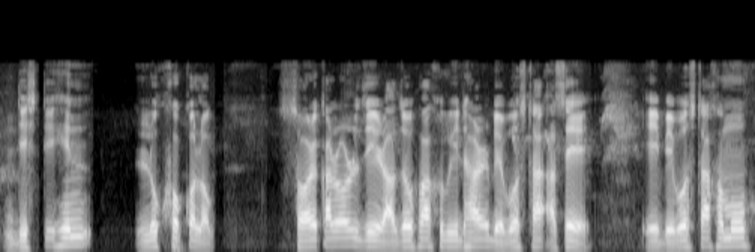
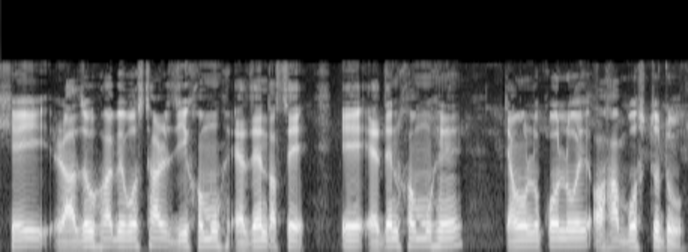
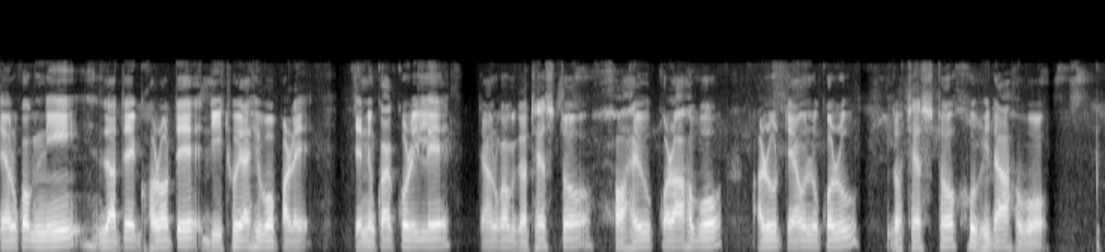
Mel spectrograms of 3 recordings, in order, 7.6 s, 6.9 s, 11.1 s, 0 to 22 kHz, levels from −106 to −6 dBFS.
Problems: background sounds at intervals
